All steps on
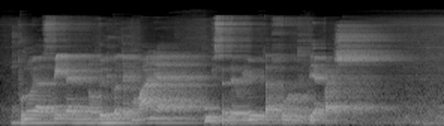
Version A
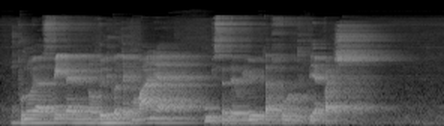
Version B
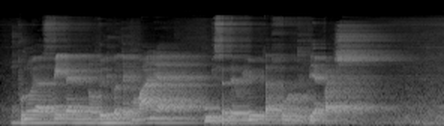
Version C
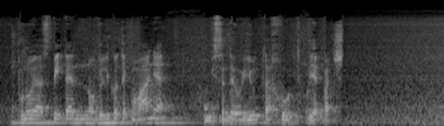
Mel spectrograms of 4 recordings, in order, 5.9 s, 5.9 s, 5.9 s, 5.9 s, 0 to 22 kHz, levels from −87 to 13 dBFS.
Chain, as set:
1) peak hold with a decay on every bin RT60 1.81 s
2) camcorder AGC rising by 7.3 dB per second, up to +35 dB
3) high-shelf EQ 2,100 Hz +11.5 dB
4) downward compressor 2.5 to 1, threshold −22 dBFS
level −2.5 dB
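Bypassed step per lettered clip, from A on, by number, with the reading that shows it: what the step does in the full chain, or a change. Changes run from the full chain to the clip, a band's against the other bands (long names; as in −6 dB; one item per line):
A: 2, change in momentary loudness spread +5 LU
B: 3, 8 kHz band −8.5 dB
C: 1, 125 Hz band +4.0 dB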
